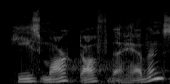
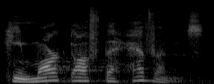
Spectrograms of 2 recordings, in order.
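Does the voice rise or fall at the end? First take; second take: rise; fall. First: It is said as a question, rising. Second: It is read as a statement, falling.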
